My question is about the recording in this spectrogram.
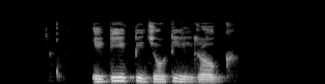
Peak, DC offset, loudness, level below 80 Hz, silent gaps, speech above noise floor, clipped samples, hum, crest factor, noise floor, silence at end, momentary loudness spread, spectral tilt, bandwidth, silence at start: -2 dBFS; under 0.1%; -17 LUFS; -56 dBFS; none; 63 dB; under 0.1%; none; 16 dB; -79 dBFS; 0.95 s; 9 LU; -6.5 dB/octave; 7.8 kHz; 0.95 s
